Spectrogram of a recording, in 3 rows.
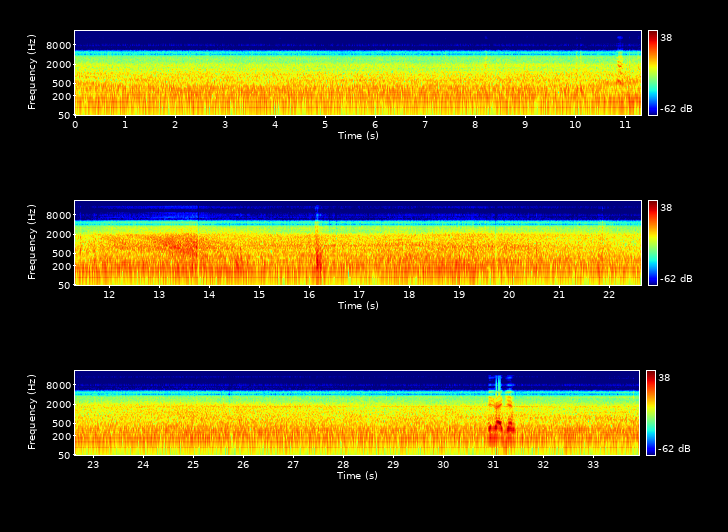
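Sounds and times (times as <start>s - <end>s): fire engine motor idling: 0.0s - 12.9s, 13.6s - 33.9s
sharp pop: 16.1s - 16.4s.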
